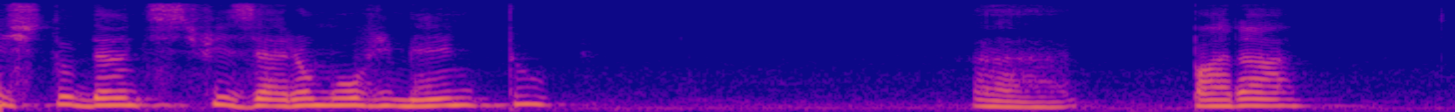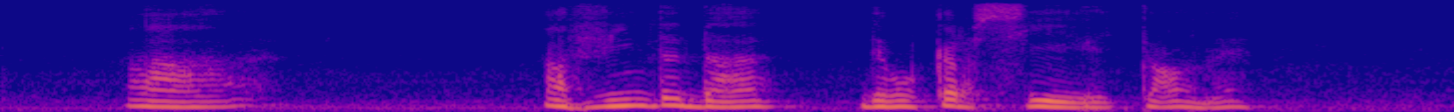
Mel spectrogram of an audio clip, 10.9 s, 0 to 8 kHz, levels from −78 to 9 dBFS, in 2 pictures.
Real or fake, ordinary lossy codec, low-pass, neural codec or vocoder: fake; none; 7.2 kHz; vocoder, 44.1 kHz, 80 mel bands, Vocos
